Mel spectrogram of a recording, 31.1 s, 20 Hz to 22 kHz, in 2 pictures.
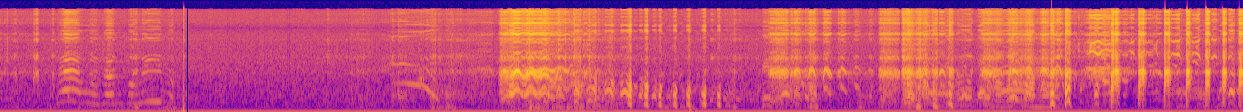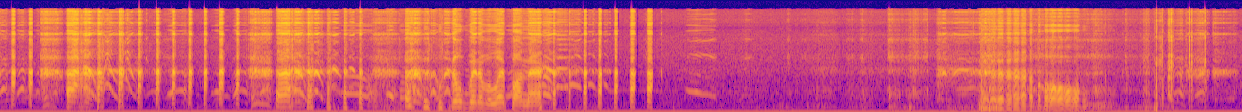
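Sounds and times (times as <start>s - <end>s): man laughing breathlessly: 6.2s - 21.4s, 27.3s - 29.2s
person yelling and laughing: 27.8s - 29.2s.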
